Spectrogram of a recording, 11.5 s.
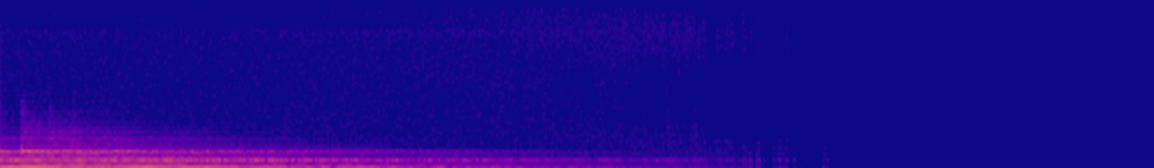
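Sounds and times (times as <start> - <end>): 
spiritual tonal bell ambience in C sharp: 0.0 - 2.5.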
